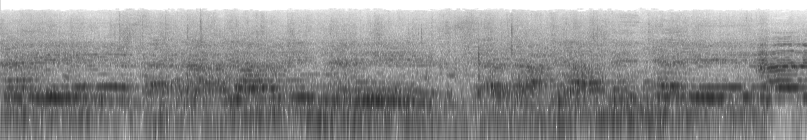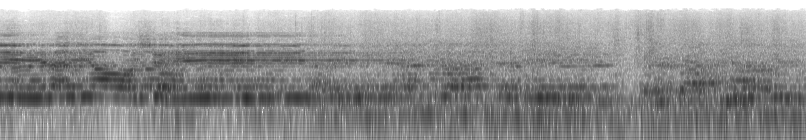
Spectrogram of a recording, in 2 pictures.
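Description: A crowd of men chant together outdoors.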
